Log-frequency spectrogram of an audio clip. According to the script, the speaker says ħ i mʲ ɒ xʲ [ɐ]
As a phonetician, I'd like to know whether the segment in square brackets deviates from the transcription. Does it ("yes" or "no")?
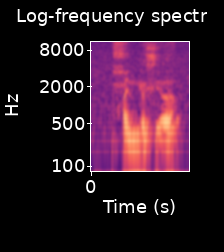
no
